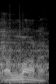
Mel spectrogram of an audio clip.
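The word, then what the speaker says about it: Alonna: At the line shooting 2 is Alana Poole. I believe it's pronounced Alana, A-L-O-N-N-A, Alana Poole.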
